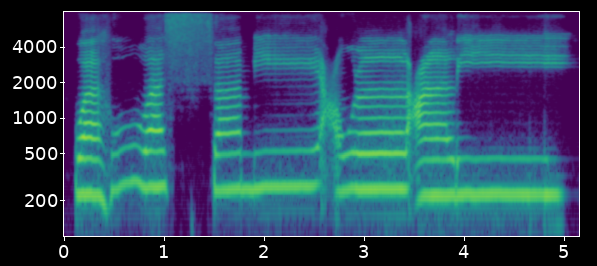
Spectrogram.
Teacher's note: Tahan lagi lam sukunnya sebentar.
